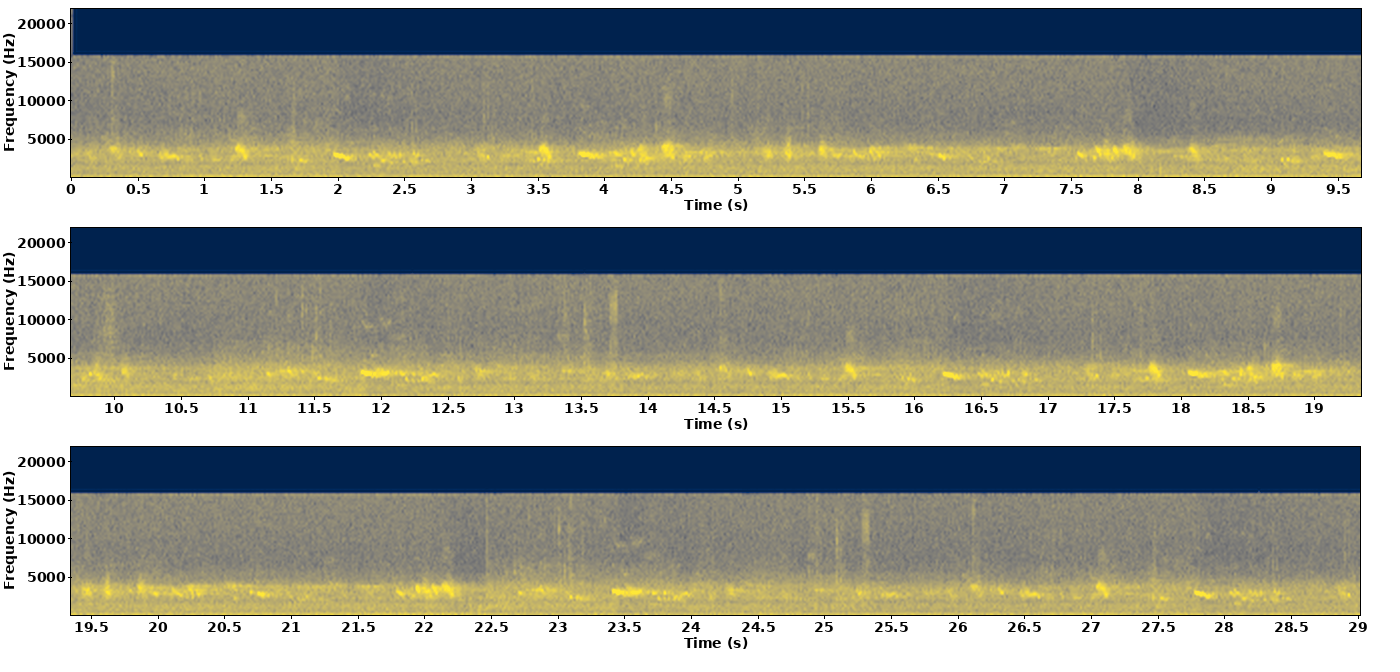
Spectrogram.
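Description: Many small birds chirping and calling over a steady low rumble of outdoor background noise.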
